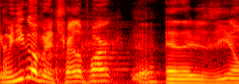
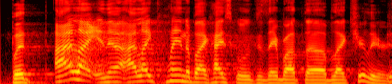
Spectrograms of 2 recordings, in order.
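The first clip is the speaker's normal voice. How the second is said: ordinary talk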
